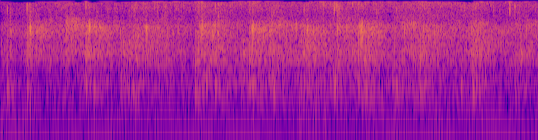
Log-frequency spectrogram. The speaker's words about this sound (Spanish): Denle un fuerte aplauso al Señor.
